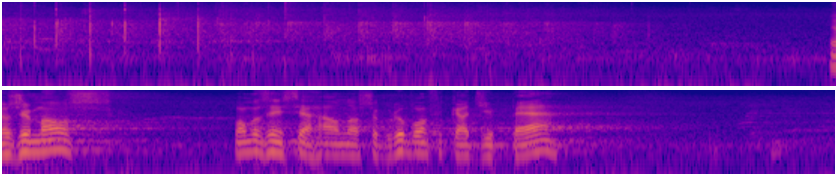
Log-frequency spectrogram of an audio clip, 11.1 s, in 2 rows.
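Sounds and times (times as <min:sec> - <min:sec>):
crowd applause: 0:00.0 - 0:04.4
speech: 0:05.5 - 0:06.3, 0:07.1 - 0:09.4.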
